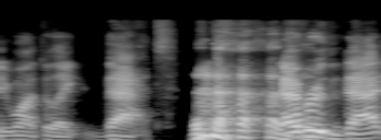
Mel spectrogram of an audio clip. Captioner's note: laughing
